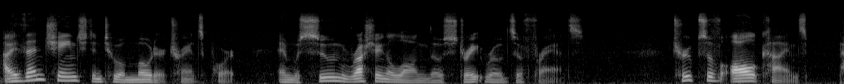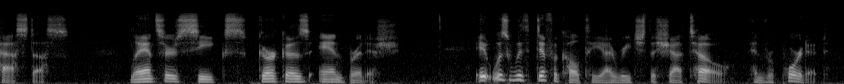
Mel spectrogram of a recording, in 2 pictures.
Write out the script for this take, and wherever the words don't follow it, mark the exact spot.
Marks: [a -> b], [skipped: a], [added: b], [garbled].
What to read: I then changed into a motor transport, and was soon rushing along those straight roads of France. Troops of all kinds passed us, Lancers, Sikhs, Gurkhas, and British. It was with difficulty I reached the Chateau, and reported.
I then changed into a motor transport, and was soon rushing along those straight roads of France. Troops of all kinds passed us, Lancers, Sikhs, Gurkhas, and British. It was with difficulty I reached the Chateau, and reported.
